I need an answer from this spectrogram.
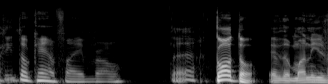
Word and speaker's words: Cotto: Cotto. If the money's right, What? Cotto. Miguel Cotto. Miguel Cotto. ¿Y esa mente sucia tuya, loco? ¿Y qué pasó? ¿Y qué? What, bro? Es que, loco. Cotto.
